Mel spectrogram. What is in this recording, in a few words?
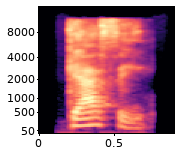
"gassy", medical English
